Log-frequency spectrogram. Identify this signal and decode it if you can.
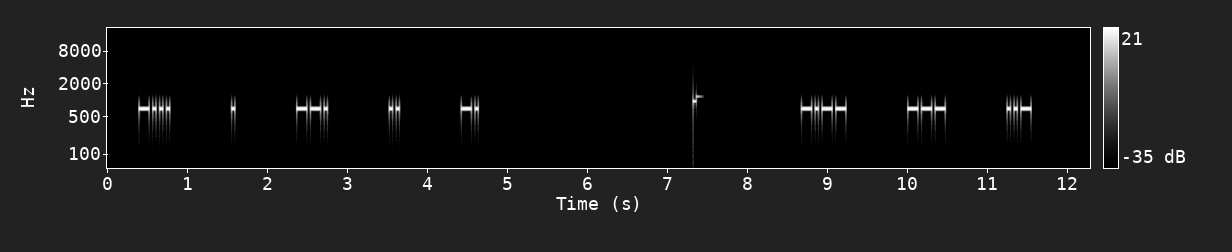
Morse code, heard as a keyed tone, about 27 wpm, spaced as for 10 wpm, 700 Hz. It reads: BEGIN YOU
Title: 6x Character Spacing - Top 300 Words - 28wpm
